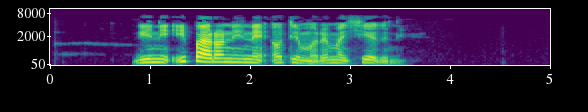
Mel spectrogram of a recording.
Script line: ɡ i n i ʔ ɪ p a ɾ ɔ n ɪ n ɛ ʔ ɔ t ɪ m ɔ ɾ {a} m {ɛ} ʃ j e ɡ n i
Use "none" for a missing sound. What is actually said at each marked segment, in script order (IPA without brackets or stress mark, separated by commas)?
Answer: ɛ, a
